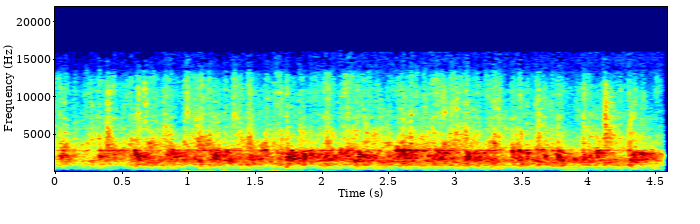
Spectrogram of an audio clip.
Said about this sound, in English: Round of applause.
